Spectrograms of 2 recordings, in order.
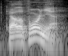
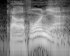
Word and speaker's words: California: I'm in California หรือ ถ้า อ่า นี้ ออก เสียง นะ California California California ลอง ดู นะ ครับ California California ชัด เลย ครับ ไม่ ต้อง พูด ว่า เนีย นะ เป็น แค่ เยะ California California ถาม นะ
